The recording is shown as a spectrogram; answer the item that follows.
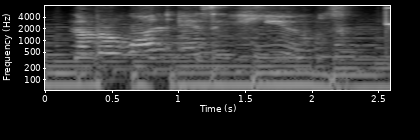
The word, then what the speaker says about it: Hughes: is huge news okay what's that pronunciation number one is hughes first news you said what did you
